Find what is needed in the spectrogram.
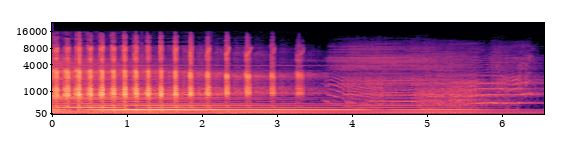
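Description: Instrumental ending of a country-rock band recording: rapid repeated notes, about five a second, over a held low chord, stopping about three seconds in. The music then fades on a short sliding figure and a held note.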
